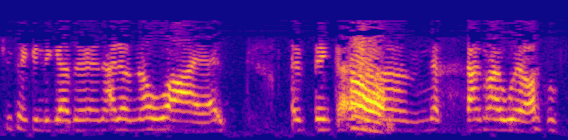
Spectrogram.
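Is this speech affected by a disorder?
Yes: cerebral palsy; present from birth, handwriting physically hard and slow.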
